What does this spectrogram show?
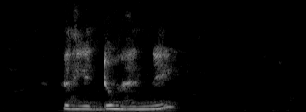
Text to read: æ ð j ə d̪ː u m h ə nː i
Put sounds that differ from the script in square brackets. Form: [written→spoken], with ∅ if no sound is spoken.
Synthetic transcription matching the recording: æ ð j ə d̪ː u m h ə nː i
